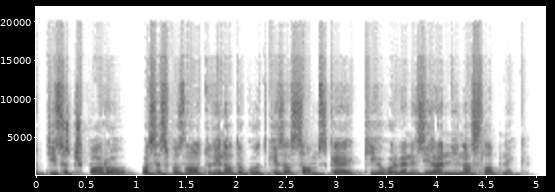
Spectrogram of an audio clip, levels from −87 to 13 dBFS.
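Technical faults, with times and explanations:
Throughout: Opus compression. The speech has likely passed through an Opus encoder running in its CELT music mode at a low rate, one that fits about 24 kbps. Short of bits, the encoder kept each band's overall energy but rebuilt much of the fine detail by folding lower bands upward or filling them with noise. The damage is plainly audible: the speech sounds grainy and rough, with a noisy texture rather than swirling gaps, while the band still extends to 20.2 kHz.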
